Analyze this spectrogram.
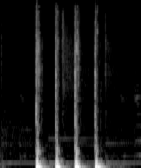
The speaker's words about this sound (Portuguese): Era meia-noite quando ouviu uma batida na porta. A batida ecoou bem alto pela cabana escura.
